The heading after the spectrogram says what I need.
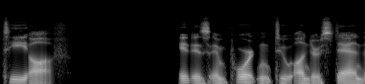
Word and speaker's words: TOF: delay off timer sometimes called a TF pronounced tof it is important to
